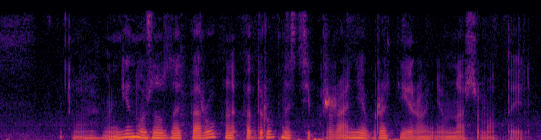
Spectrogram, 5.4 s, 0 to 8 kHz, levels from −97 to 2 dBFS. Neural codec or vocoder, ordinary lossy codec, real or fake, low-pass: none; AAC, 48 kbps; real; 7.2 kHz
